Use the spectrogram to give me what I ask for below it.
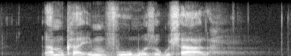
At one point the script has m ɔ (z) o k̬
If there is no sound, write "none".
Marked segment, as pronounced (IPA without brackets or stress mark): z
